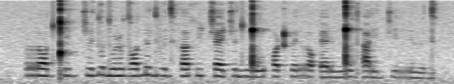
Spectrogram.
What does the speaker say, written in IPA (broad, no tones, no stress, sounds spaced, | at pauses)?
r ɔ d ǃ i d c ɨ d o d u ɳ u d ɔ d ɾ ɨ d v ɨ d h ɐ x i c ɛ c ɨ d ŋ͡ǃ u h ɔ ʈʰ ɘ r ɔ ʔ ɛ ɾ ɨ ŋ͡ǃ u d ʔ a ɾ i d c i r ɨ d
